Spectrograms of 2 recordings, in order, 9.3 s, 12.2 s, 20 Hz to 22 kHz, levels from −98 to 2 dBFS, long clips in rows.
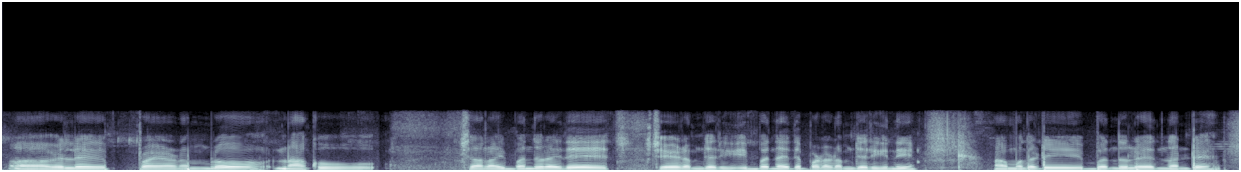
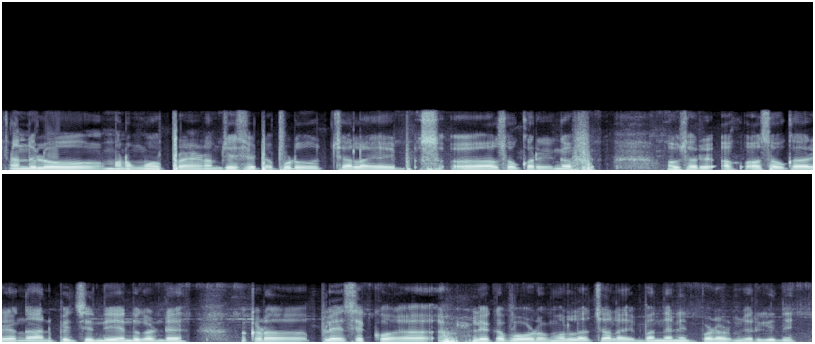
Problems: background sounds at intervals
